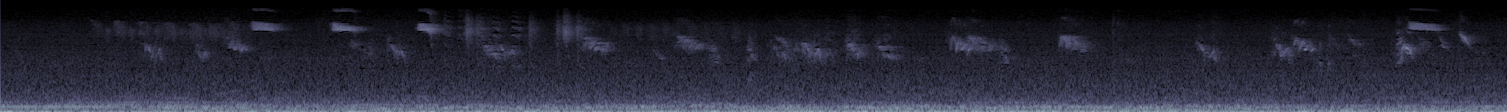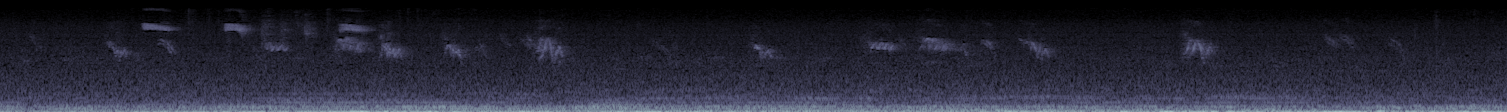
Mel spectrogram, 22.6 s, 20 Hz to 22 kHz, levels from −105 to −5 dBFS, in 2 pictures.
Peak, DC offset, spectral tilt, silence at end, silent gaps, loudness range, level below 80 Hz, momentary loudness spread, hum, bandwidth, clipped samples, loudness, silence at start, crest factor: -28 dBFS; under 0.1%; -5.5 dB/octave; 0 s; none; 2 LU; -48 dBFS; 3 LU; none; 10 kHz; under 0.1%; -52 LUFS; 0 s; 16 dB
